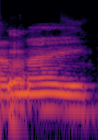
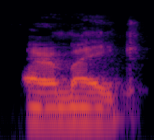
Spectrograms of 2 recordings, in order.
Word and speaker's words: Aramaic: And that's Aramaic, or some will say Aramaic. I can't pronounce Aramaic. – That. Aramaic, good.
